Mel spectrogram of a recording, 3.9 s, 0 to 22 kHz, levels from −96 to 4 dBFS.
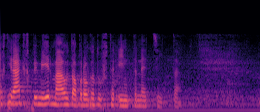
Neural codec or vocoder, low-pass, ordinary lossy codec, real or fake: none; 7.2 kHz; none; real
